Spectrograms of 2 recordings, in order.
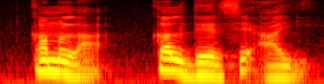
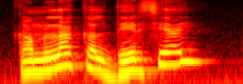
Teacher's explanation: देर से पर अवरोही तान के साथ कहा गया वाक्य एक कथन है जिसका अर्थ है कमला कल ठीक समय पर नहीं बल्कि देर से आई। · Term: आरोही तान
